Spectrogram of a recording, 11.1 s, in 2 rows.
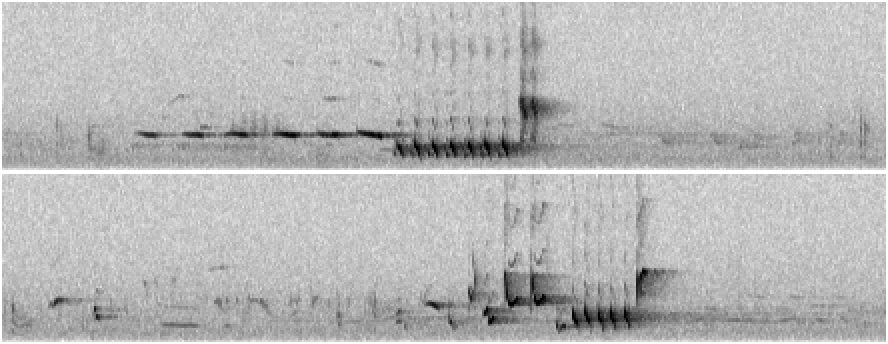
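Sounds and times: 
common nightingale Luscinia megarhynchos song: 0:00.6 - 0:04.8, 0:05.6 - 0:11.0.

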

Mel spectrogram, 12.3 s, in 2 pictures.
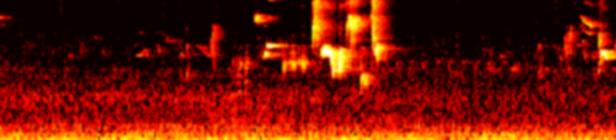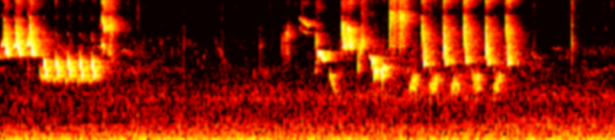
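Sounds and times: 
common nightingale singing: 0:00.0 - 0:08.4, 0:09.0 - 0:12.3.

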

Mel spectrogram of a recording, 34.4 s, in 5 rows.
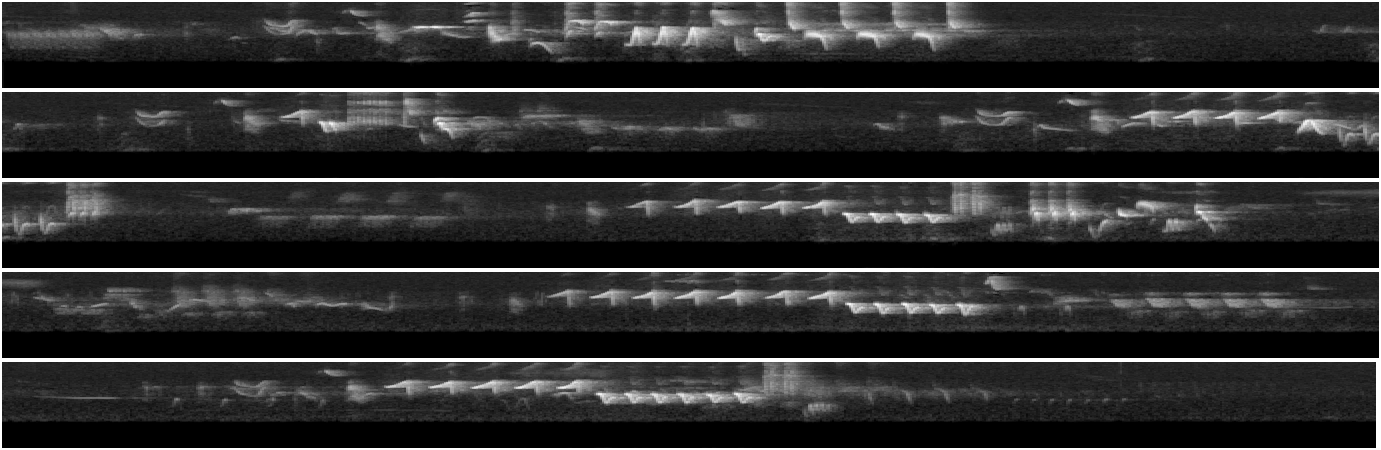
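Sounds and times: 
common nightingale singing: 0:00.0 - 0:05.1, 0:06.6 - 0:33.6.

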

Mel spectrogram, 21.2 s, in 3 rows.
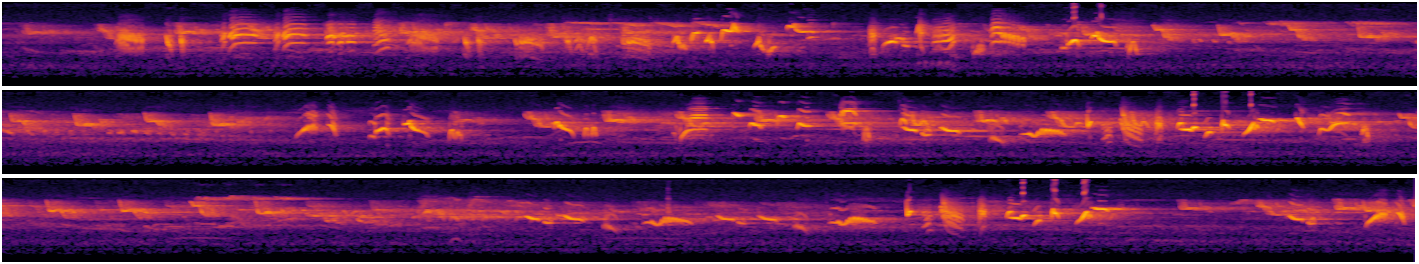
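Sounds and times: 
Eurasian blackcap warbling song: 0:00.1 - 0:21.2.

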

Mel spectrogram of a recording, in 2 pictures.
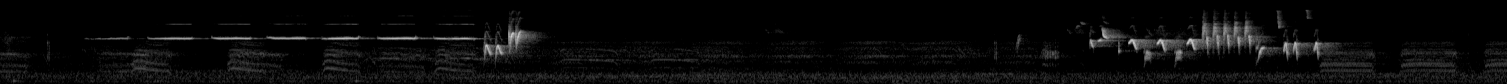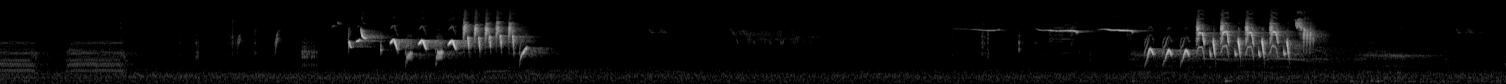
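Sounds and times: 
common nightingale singing: 0:00.1 - 0:05.5, 0:10.2 - 0:13.3, 0:17.4 - 0:20.5, 0:24.6 - 0:28.4.

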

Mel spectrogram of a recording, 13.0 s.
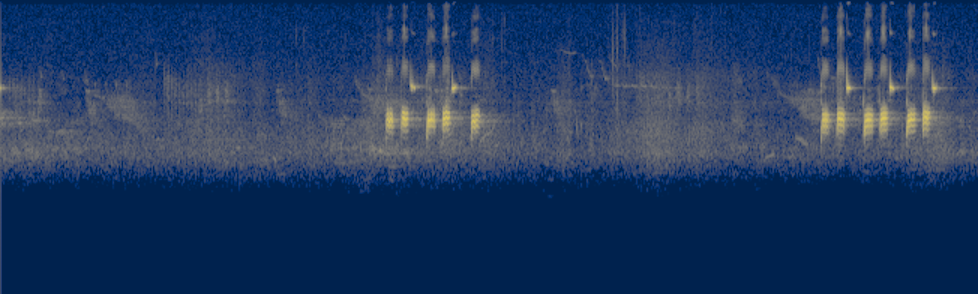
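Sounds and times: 
great tit calling: 0:05.0 - 0:06.4, 0:10.9 - 0:12.5.

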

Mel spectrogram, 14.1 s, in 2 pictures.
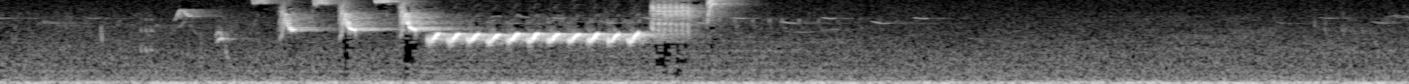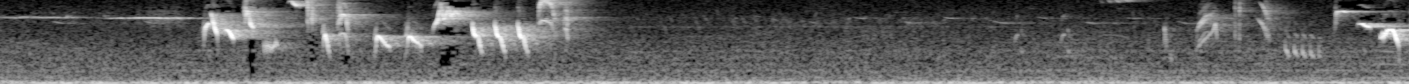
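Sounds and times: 
common nightingale song: 0:00.0 - 0:04.9, 0:05.8 - 0:14.0.

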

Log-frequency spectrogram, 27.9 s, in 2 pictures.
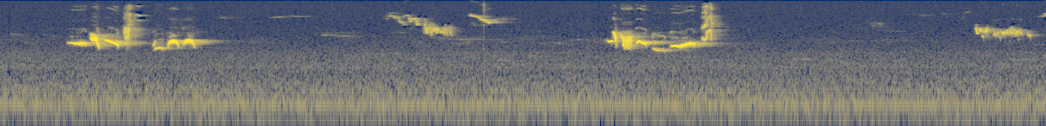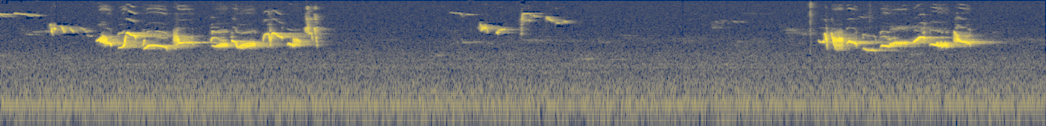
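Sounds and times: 
common blackbird singing: 0:00.9 - 0:03.0, 0:03.6 - 0:06.9, 0:08.1 - 0:09.7, 0:12.9 - 0:18.4, 0:20.0 - 0:21.6, 0:23.4 - 0:27.3.

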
